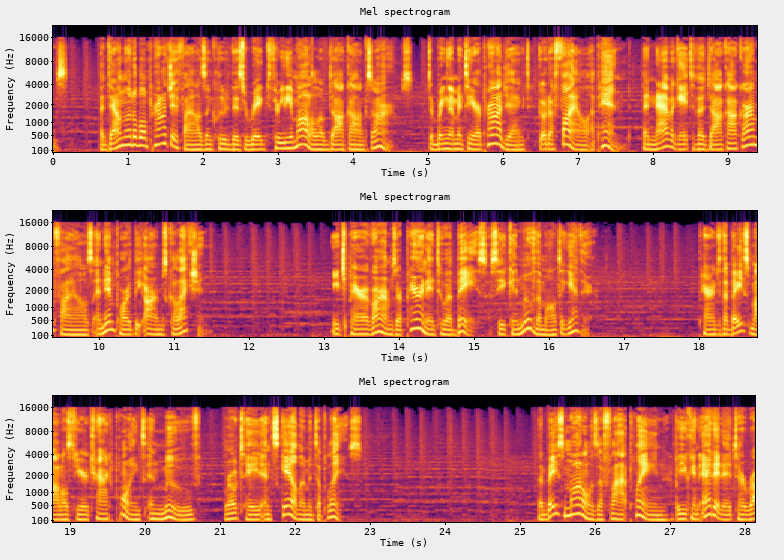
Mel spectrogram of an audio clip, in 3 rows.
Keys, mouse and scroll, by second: 0.0 r, 1.0 r, 2.3 click, 2.7 shift+click, 3.4 r, 5.6-8.3 drag, 13.9 click, 14.6 shift+click, 14.9-15.3 middle drag, 15.5 r, 16.3 s, 17.0 click, 18.0 ctrl+p, 19.0 click, 19.5 shift+click, 20.0 ctrl+p, 20.9 shift+click, 21.0 middle click, 21.1 click, 21.4-24.5 typing, 21.6 middle click, 22.0 drag, 23.0 middle drag, 23.1 click, 25.4 click, 26.8 h, 28.0 click.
